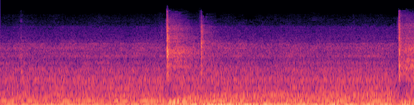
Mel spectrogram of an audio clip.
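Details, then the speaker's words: RV rebuild, key on before cold start: steady low drone with light irregular clicks, no knock or squeal; compressor running normally. "like the compressor works, that's good."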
